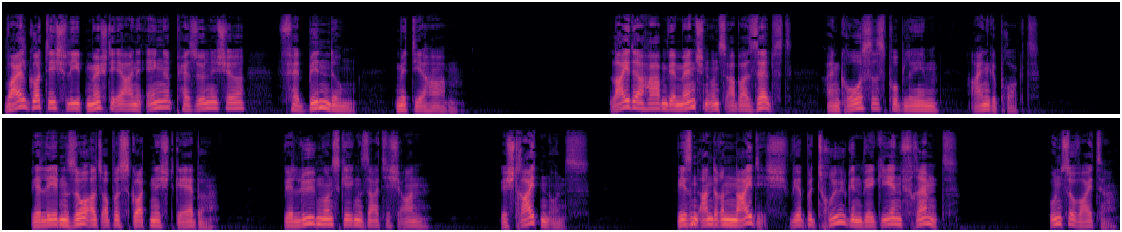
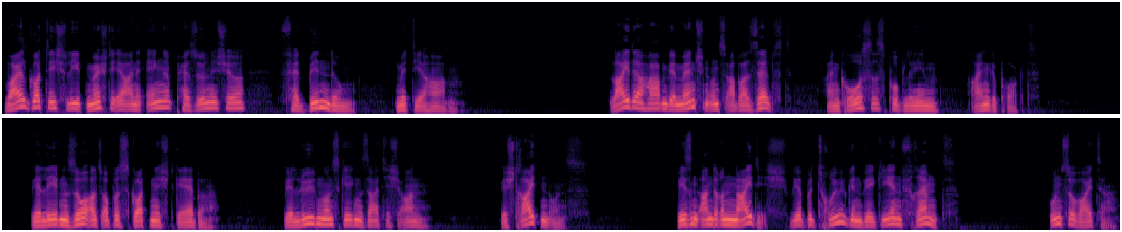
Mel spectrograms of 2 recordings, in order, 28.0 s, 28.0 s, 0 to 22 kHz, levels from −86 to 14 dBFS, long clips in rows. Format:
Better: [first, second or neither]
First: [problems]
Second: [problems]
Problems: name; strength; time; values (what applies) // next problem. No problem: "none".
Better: first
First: none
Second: muffled; very; fading above 2 kHz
